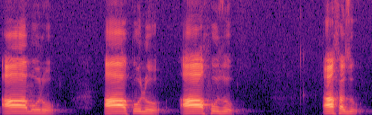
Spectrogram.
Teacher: التقاء الحمزتین اگر کہیں فعل میں ہوگا تو وہ ا اور سکون والا الف جو ہے یہ دونوں ملیں گے تو آ کی آواز دیں گے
